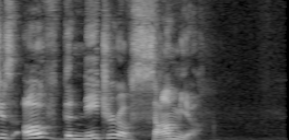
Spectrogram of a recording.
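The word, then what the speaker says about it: sāmya: Um which is of the nature of Samya. This is the Sanskrit word used s a long a m y a we're going to get to that in a second.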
